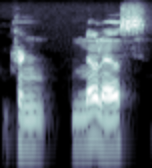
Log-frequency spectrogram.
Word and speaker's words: Cernunnos: have a new God Kern no no I believe that's how they were pronouncing it in the patch notes video lee horn god he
